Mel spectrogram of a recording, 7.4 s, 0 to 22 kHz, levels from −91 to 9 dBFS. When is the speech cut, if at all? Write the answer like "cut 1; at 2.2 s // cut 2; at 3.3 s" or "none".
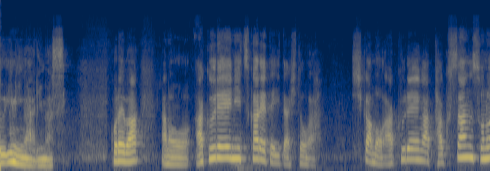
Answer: cut 1; at 1.6 s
